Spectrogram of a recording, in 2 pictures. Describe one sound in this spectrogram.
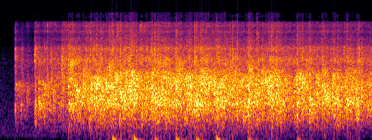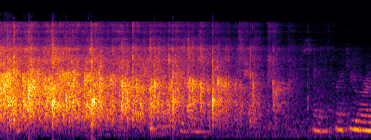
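A large audience applauds loudly in an echoing hall, then the applause fades.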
